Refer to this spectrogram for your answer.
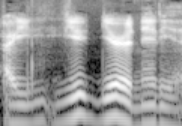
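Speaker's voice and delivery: usual speaking voice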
